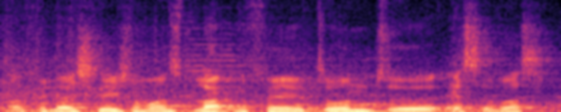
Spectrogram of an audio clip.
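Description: A young man answers interview questions with easy humor, pausing often with small hesitations. His voice is slightly high and warm. Faint noise is heard behind him. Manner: easygoing, joking, hesitant. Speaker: athlete being interviewed.

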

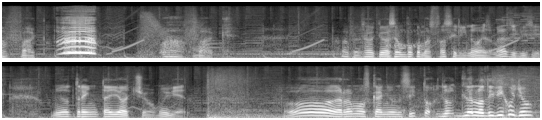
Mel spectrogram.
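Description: An excitable young man talks through a video game as he plays it. His voice is fairly high and swings widely in pitch, jumping into loud swearing and laughter. Faint game music plays behind him. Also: normal speed, pauses often. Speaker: gameplay commentator. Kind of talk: let's play commentary.

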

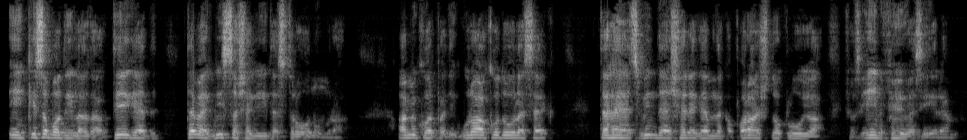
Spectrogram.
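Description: A man voicing a scheming, flattering deposed king who wheedles and bargains, on a dull lo-fi recording. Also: mid-range voice, close to an everyday voice. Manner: wheedling, sly.

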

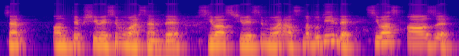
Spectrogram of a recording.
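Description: Male host, slightly high voice, curious questions, faint background noise. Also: moderate pace, a bit bright. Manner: affirming, curious, asks follow-ups. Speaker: interviewer, host. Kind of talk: casual interview questions.

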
